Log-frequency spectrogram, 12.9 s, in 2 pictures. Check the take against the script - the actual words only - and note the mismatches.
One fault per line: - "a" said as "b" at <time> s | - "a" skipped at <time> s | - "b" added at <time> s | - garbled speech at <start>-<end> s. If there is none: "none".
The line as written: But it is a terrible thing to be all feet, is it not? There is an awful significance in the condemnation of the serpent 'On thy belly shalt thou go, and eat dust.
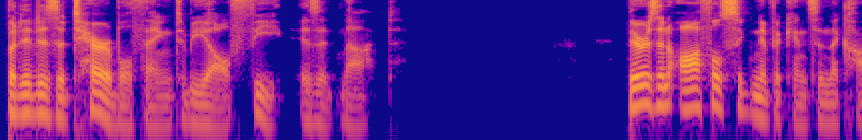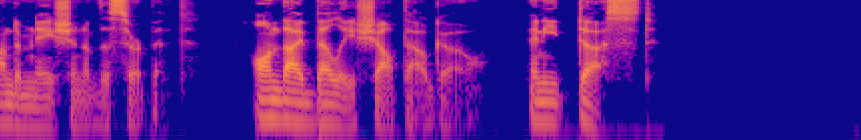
none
